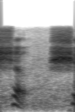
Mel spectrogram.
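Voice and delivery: "স" as palatal sha; isolated sha syllable for "স"; palatal sibilant. Shown as a demonstration. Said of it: "তালব্য স উচ্চারণ হচ্ছে".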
